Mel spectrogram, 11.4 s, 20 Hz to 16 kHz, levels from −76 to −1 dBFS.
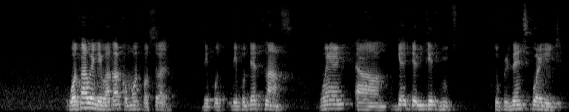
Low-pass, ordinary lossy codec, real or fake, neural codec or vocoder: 14.4 kHz; none; fake; codec, 44.1 kHz, 3.4 kbps, Pupu-Codec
